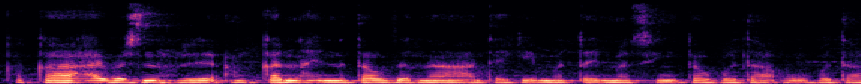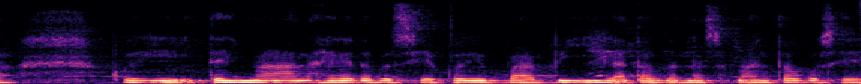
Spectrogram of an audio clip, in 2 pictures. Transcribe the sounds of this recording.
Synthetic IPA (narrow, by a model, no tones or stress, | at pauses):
kakaɦajbɐs̬inaɦawsikaŋkɐnɦajnɐtawdana̰ːdaɡimɐtajmasiŋtawbɐda̰ʔubɐda | ɐkʰojɡiːtajmanɐɦajɡɐdɐbɐseɐkʰojɡibabiɡatawdanasamantawɡɐse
